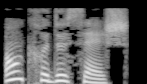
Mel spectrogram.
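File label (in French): "encre de seiche", French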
